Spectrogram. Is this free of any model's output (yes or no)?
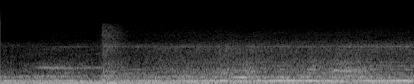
no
